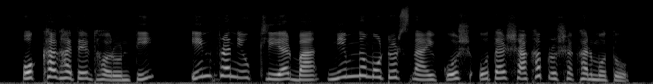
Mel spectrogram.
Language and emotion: Bengali, neutral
